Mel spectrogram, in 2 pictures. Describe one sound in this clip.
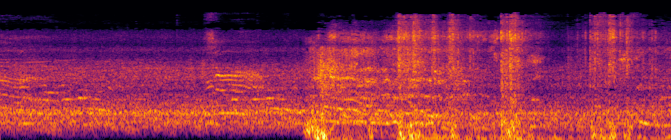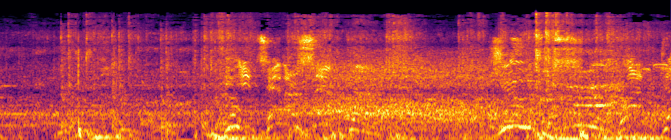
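A stadium crowd roars and cheers.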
